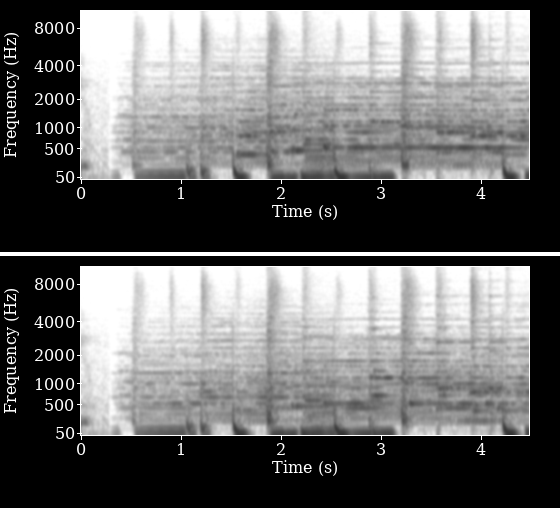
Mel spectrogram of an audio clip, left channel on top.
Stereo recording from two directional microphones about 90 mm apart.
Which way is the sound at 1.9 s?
Centre (ahead or behind).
